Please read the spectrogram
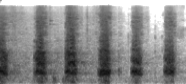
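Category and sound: animal, dog barking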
